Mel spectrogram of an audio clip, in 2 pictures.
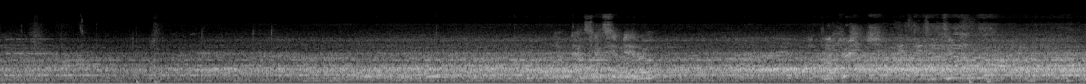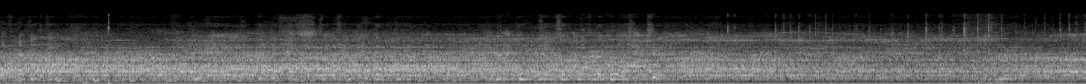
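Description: A large stadium crowd roars steadily and swells louder.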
